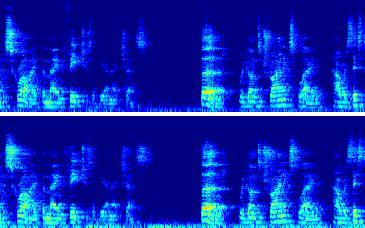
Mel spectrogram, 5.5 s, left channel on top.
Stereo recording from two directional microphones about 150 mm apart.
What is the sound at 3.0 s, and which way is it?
Speech, 5° left (ahead or behind).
